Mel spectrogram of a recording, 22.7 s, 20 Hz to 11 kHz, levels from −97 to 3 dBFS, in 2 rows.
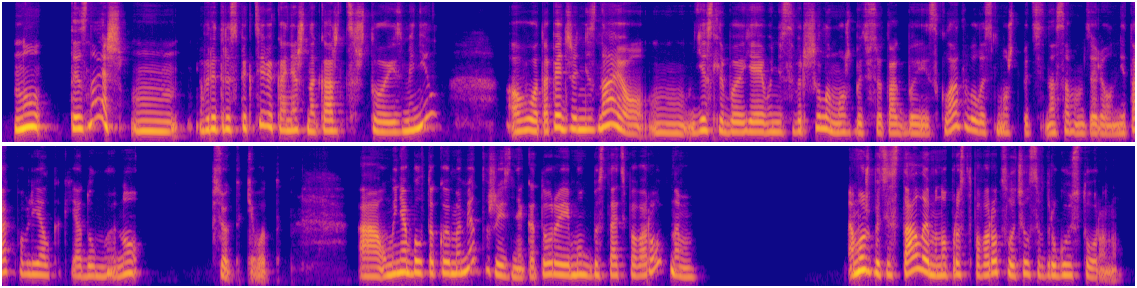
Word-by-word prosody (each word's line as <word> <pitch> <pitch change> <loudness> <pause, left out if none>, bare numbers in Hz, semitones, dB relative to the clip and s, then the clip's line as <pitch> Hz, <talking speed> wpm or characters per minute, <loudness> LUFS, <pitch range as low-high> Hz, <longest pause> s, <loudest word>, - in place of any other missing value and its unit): Ну, 280 +2 +10 0.2
ты 250 -1 +7
знаешь, 280 -1 +1
м, 205 -4 0 0.2
в 210 - -3
ретроспективе, 245 +5 +2
конечно, 220 -3 -1
кажется, 210 0 -2
что 190 -5 -2
изменил. 215 +10 +2 0.7
А, 195 - 0
вот 205 -2 +2
опять 260 +2 +4
же 240 -1 +1
не 230 0 +4
знаю, 260 - +3
м, 170 -2 -5
если 220 +1 0
бы 190 0 -1
я 190 0 0
его 185 -1 -2
не 190 - -3
совершила, 200 +7 -2
может 180 0 -5
быть, 175 -1 -6
всё 175 - -7
так 170 -1 -5
бы 165 -1 -3
и 155 -1 -5
складывалось, 220 - -4
может 175 - -7
быть 165 -1 -12
на 170 - -3
самом 170 -1 -6
деле 165 0 -4
он 155 0 -5
не 165 +1 -5
так 250 +2 -5
повлиял, 215 -3 -3
как 205 - -29
я 185 - -7
думаю. 185 -1 -5
Но 240 +4 -2 0.7
всё-таки - - -8
вот, - - -10 0.8
а, 180 -1 +2
у - - -3
меня 240 +4 +5
был 245 0 +3
такой 235 0 -1
момент 255 +3 0
в 290 - -7
жизни, 195 - -2
который 210 +4 0
мог 205 0 0
бы 210 - -4
стать 200 0 -7
поворотным 200 - -4 1.5
а, - - +1
может 275 +1 +9
быть, 225 -2 +1
и - - -1
стал 220 +9 +3
им, 245 -5 +5
но 200 +1 -2
просто 220 +1 -4
поворот 220 +4 -1
случился 210 0 -3
в - - -13
другую 200 +1 -2
сторону. 200 - -8
210 Hz, 190 wpm, -22 LUFS, 190-245 Hz, 1.5 s, Ну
